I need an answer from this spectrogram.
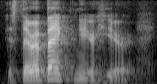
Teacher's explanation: You're going to hear the first stressed word is bank. So everything before that is going to be rising up, leading up to the bank. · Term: rhythm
